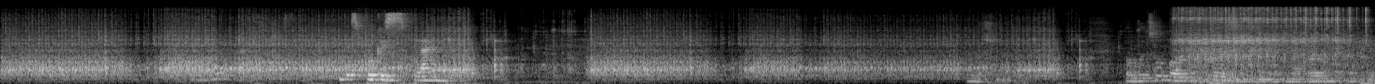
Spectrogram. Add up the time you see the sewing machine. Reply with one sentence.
You can hear the sewing machine for 14 seconds altogether.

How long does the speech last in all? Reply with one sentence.
You can hear the speech for 7 seconds altogether.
